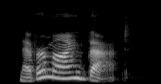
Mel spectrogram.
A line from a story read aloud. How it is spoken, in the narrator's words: Miss Washington says firmly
